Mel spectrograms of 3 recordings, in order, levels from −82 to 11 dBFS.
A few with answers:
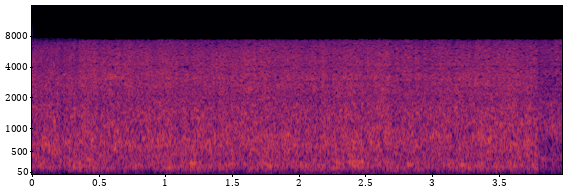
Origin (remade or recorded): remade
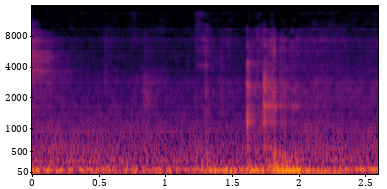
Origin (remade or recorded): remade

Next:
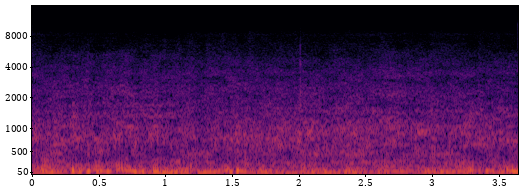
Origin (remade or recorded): remade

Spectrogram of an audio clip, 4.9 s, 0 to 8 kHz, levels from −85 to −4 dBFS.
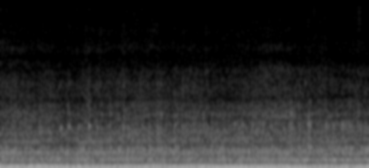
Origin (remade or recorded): recorded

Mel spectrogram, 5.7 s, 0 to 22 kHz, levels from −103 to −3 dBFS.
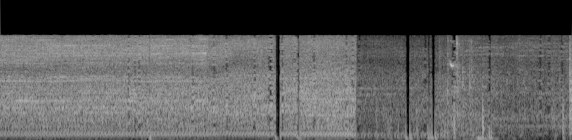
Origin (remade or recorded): recorded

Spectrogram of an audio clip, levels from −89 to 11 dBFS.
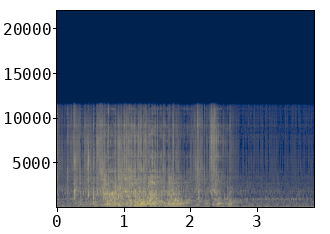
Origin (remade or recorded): remade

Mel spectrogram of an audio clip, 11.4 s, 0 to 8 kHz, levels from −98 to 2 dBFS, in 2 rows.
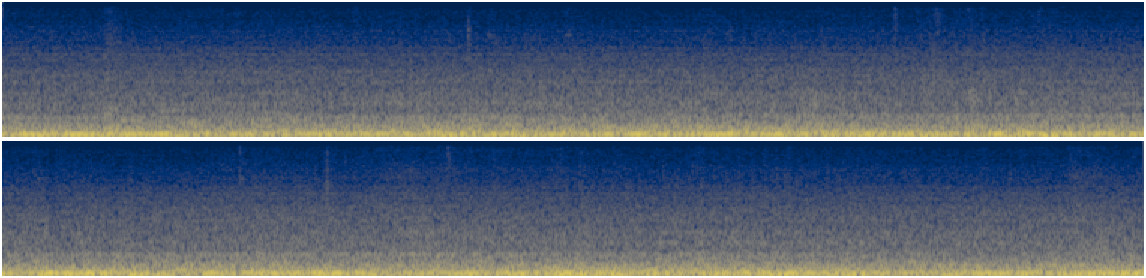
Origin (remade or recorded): recorded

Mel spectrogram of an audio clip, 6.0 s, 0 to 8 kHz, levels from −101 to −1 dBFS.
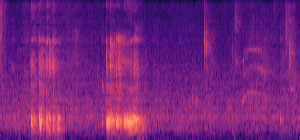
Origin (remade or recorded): remade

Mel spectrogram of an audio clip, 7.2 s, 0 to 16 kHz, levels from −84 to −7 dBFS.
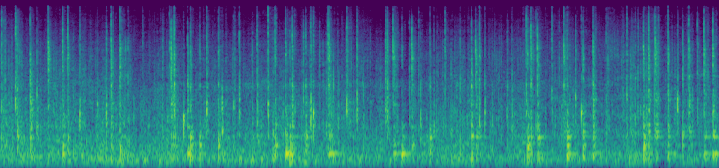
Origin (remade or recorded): remade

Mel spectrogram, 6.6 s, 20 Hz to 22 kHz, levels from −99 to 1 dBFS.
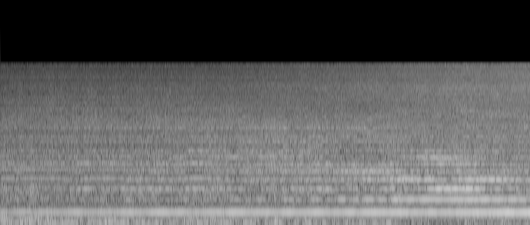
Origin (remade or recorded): remade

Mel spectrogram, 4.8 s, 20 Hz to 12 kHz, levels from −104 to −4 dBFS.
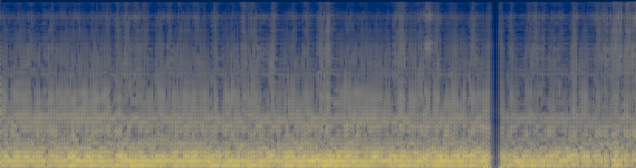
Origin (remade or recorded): remade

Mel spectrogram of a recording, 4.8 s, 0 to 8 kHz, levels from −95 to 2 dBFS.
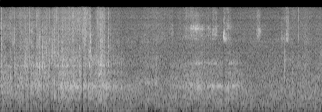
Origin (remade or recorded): remade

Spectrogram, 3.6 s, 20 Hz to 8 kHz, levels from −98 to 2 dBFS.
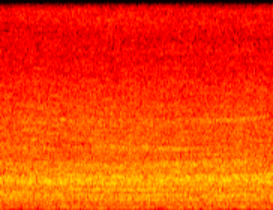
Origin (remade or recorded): recorded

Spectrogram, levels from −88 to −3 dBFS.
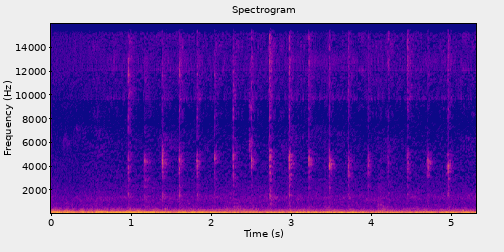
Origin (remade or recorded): recorded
